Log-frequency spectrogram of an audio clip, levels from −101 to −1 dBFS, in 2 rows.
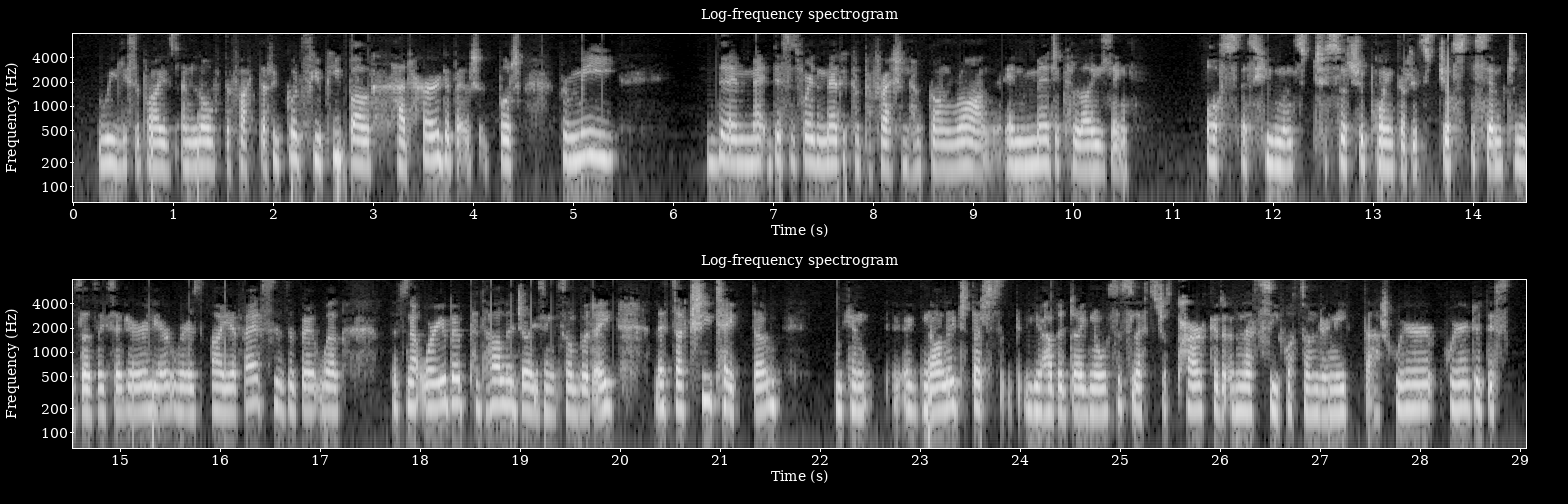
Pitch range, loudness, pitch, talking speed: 180-200 Hz, -19 LUFS, 185 Hz, 175 wpm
